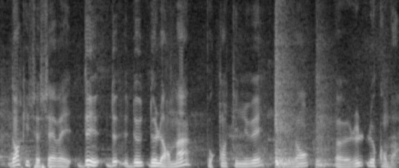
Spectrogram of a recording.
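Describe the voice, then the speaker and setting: A man's fairly high voice at a fairly slow pace, with noticeable background noise. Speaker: jujitsu instructor. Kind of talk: interview. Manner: hesitant, many fillers.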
